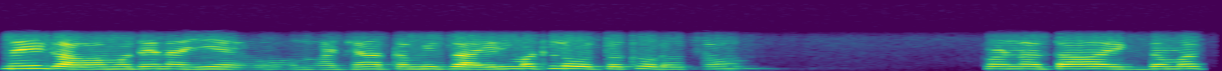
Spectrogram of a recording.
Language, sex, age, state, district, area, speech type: Marathi, female, 30-45, Maharashtra, Yavatmal, rural, conversation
